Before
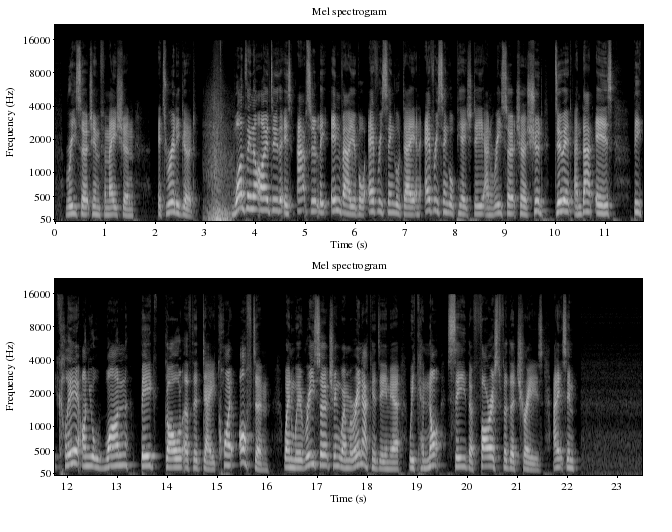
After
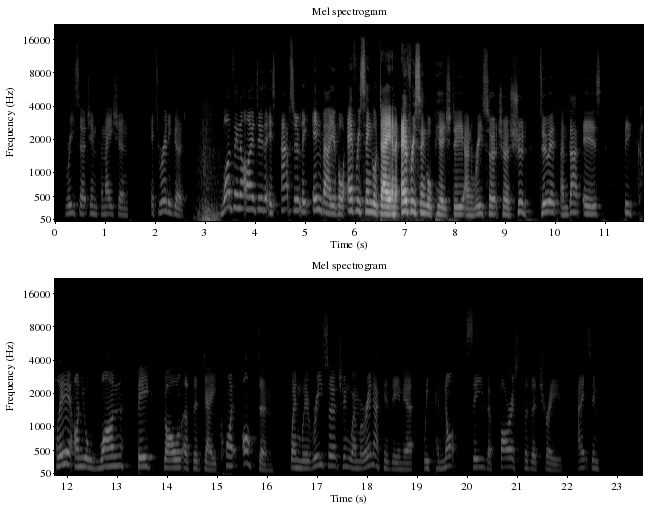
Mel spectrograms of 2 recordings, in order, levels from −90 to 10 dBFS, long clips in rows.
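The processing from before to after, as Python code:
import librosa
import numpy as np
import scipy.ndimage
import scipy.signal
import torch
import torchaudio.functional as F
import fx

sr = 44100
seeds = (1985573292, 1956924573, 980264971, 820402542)

y = fx.doppler_pass(x, sr, speed_mps=23, closest_m=2.9, pass_at_s=6.79)
y = F.gain(torch.from_numpy(y), 1.5).numpy()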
